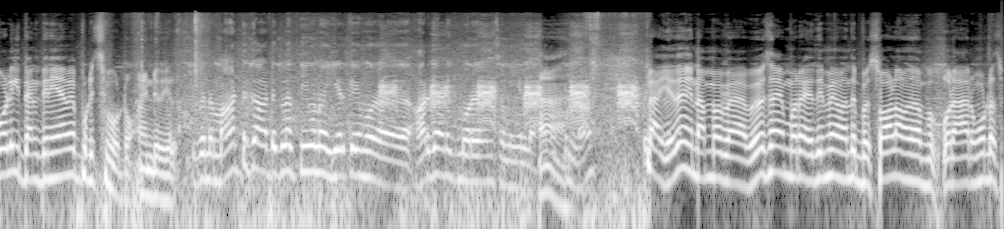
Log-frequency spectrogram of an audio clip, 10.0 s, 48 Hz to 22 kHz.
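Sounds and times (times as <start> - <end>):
man speaking: 0.0 - 10.0
short bird calls: 3.8 - 6.6.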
